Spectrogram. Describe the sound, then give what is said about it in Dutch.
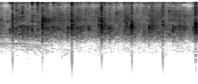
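A crowd applauds in a dense, steady wash of clapping, with sharp, louder claps punching through at a regular beat about three times a second. No one speaks. The applause is given to God. “Daar kunnen we God toch gewoon een applaus voor geven.”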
